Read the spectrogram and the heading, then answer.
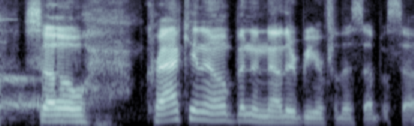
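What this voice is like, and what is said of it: Hoarse, strained voice. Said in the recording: “If you can't tell, I'm losing my voice or it's coming back.”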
